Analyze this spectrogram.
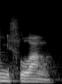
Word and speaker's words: Michelin: adalah kota kantor pusatnya Michelin, atau kalau mereka tuh bilangnya Mislang, karena in itu dibacanya eng ya.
